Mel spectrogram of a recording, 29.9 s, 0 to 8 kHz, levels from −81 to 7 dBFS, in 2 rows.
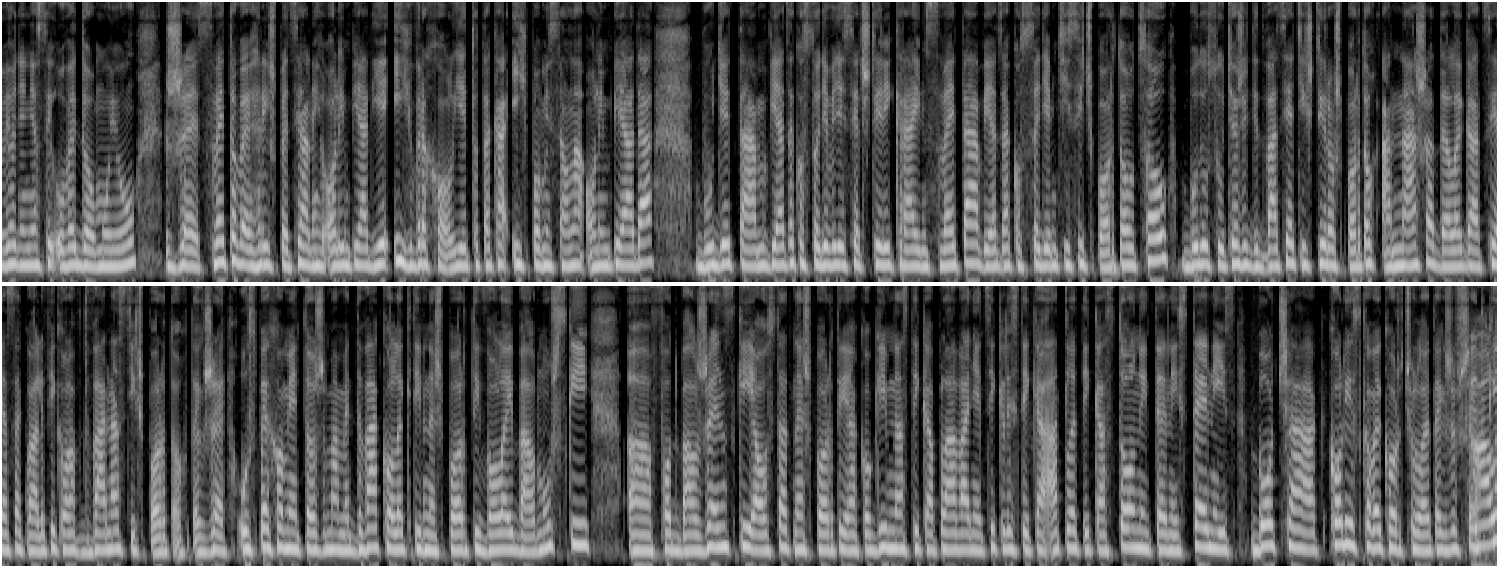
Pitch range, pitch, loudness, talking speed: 175-200 Hz, 185 Hz, -17 LUFS, 140 wpm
